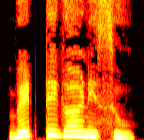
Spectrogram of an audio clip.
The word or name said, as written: ಬೆಟ್ಟೆಗಾಣಿಸು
